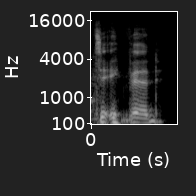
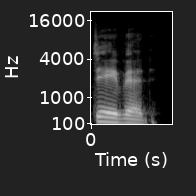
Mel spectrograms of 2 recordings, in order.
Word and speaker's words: D4vd: He pronounces it David. It's pronounced David.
